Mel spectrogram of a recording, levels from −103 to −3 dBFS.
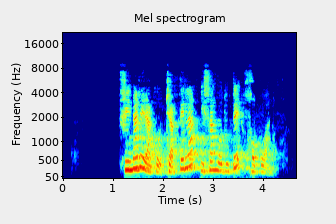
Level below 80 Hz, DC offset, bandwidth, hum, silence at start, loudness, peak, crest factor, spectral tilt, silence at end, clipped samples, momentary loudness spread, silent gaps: -74 dBFS; under 0.1%; 7.6 kHz; none; 1.15 s; -24 LUFS; -6 dBFS; 18 dB; -6.5 dB/octave; 0.45 s; under 0.1%; 13 LU; none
